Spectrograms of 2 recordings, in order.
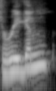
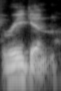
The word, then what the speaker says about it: Regan: now hey everybody and dylan was right that is how you say my name regan so there you go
